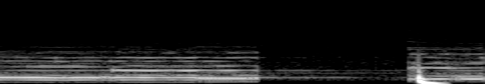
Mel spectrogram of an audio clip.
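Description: Rap/lofi hip-hop instrumental beat: sustained chords over bass that cut off suddenly about a second and a half in, leaving a brief near-silent gap as a break before the drop.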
